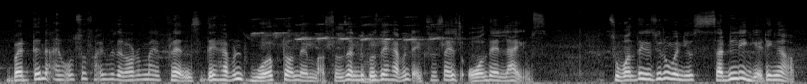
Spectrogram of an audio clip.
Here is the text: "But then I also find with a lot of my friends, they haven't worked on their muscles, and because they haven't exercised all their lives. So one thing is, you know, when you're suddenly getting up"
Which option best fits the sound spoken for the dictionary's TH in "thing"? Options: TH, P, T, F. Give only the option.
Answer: T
